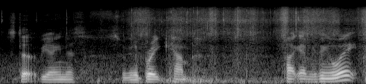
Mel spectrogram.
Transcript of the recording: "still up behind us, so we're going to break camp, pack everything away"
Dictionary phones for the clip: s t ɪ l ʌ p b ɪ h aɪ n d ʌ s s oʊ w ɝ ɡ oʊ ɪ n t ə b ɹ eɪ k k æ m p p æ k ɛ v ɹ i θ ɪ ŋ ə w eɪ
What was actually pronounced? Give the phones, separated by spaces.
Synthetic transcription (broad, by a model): s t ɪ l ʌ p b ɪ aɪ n ʌ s s oʊ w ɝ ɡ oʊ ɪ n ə b ɹ eɪ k k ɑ m p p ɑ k ɛ v ɹ i θ ɪ ŋ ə w eɪ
